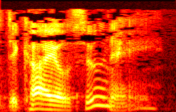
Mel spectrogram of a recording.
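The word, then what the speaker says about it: dikaiosune (δικαιοσύνη): D-I-K-A-I-O-S. Dikaios means righteous. Righteous. And then you have the noun. The noun is dikaiosune. Looks like that in the Greek. D-I-K-A-I-O-S-U-N. Long E, that's the noun.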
